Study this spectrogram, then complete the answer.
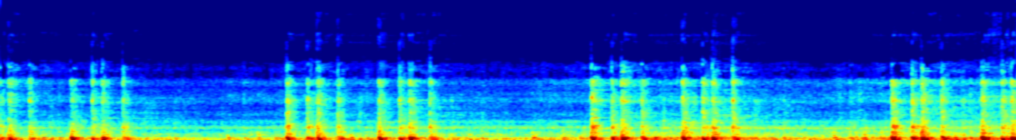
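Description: A New Jersey Transit train rolls past on a double set of tracks in Pennsylvania, its wheels producing rhythmic clacking bursts over rail joints against a steady rumble, fairly close and continuous.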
